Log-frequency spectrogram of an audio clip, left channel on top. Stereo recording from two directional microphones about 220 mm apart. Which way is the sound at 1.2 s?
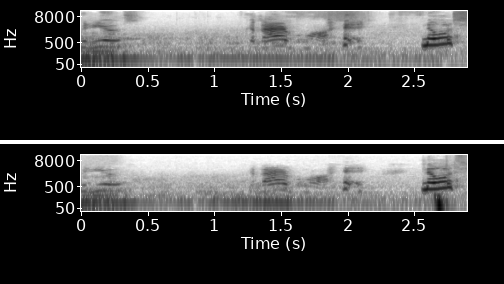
50° left (ahead or behind).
